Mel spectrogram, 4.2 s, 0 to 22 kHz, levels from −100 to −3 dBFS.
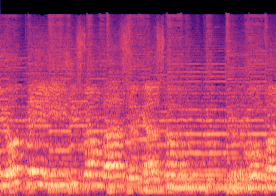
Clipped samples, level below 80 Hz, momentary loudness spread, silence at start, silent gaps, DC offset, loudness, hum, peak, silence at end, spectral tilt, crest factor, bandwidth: under 0.1%; -50 dBFS; 4 LU; 0 s; none; under 0.1%; -14 LUFS; none; 0 dBFS; 0 s; -5 dB/octave; 12 dB; 17 kHz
